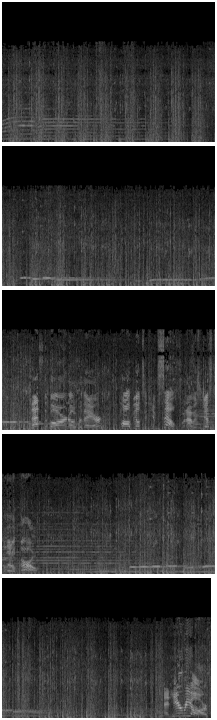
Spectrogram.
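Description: A horse ridden in Red Dead Redemption on Xbox One X clops along in a steady rhythmic gait, hoofbeats continuous throughout, with occasional whinnies and snorts layered on top and game dialogue voices between.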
